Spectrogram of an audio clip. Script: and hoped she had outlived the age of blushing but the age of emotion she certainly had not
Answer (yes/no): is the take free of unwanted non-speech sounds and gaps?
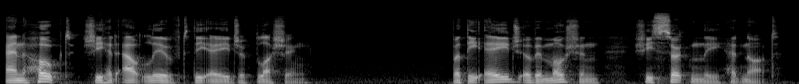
yes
